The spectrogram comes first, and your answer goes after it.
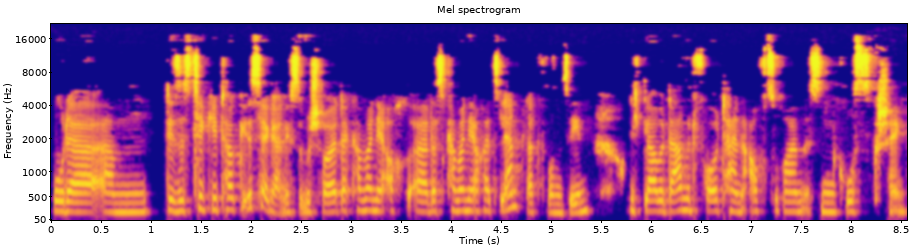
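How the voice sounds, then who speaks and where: A woman with a normal speaking voice talks at a medium pitch and a fairly quick pace, barely pausing. Her intonation stays fairly even and her loudness very even. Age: 20s. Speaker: startup founder and author. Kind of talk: casual interview.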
